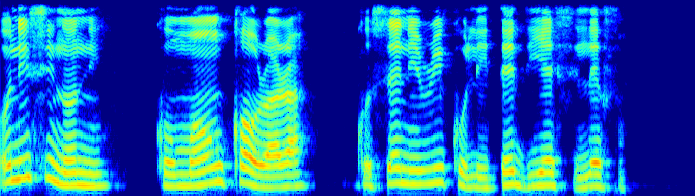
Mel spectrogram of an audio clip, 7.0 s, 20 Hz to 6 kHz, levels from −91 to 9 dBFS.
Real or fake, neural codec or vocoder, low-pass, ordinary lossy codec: real; none; 5.4 kHz; none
